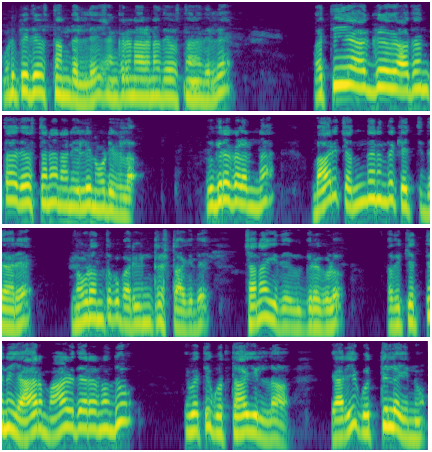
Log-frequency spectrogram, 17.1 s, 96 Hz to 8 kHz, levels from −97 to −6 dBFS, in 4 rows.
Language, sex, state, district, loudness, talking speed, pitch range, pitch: Kannada, male, Karnataka, Shimoga, -15 LUFS, 125 wpm, 170-230 Hz, 205 Hz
